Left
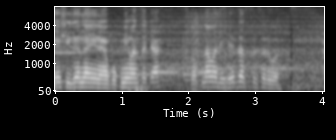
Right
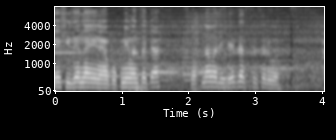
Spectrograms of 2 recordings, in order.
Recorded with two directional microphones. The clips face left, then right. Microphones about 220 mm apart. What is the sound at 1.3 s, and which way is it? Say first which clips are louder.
Speech: right 4 dB; 40° right (ahead or behind).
